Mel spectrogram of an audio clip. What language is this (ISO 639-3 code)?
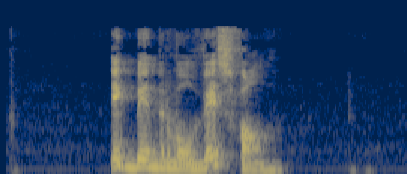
fry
